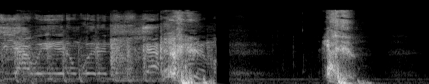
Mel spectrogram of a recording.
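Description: Two sharp explosive bursts with a quick breath between, over background music; sneezes.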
